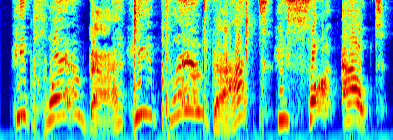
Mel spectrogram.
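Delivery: rising outrage; outraged. Real, not acted. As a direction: spit out the realisation in disgust. Outraged at the villain.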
